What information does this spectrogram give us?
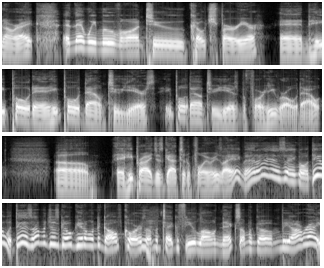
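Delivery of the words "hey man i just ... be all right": put-on voice, pitched very high. Imitating a departing coach who quits for golf: Steve Spurrier impression. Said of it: "pretty good Spurrier impression".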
